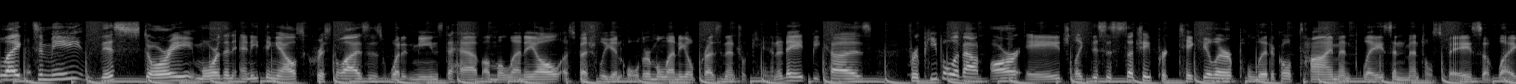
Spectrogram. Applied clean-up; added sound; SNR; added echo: none; Bass guitar; 7 dB; none.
